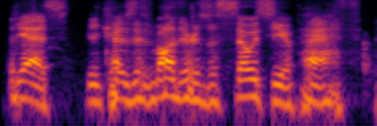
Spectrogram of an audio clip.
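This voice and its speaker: A man's voice: medium pitch, steady tone, normal speed, fairly bright tone, husky, dry recording. A man co-hosting a comedy podcast in casual banter, swearing crudely with mock outrage as he riffs on a story. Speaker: podcast co-host reading and riffing on a story.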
